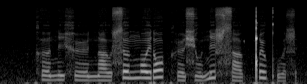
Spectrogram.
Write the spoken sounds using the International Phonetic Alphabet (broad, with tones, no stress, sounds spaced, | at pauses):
kʰ əː˩ n i˩ x øː˩ n a˩ ʊ̯ s ə˥ ŋ ɔ˥ ɪ̯ ɾ ɔ˥ kʰ ø˩ ɕ u˩ n i˥ ɬ s a˩ ʊ̯ ǃ ø˥ kʷʼ ɛ˩ ɬ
